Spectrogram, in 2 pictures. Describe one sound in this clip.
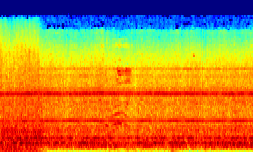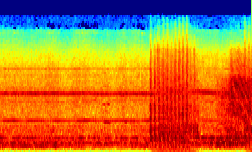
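Aircraft engines drone steadily and loudly all around.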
